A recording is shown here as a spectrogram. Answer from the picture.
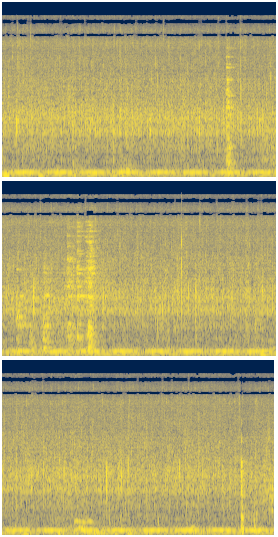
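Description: Brussels sprouts and onions sizzling steadily in a hot skillet on high heat, over a low steady hum. A few short clicks break in, the sharpest about five seconds in.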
